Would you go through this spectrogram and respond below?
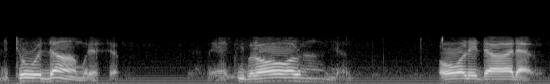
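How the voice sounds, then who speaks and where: A man with a soft South Carolina accent, reminiscing in a plainspoken way in an interview. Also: medium pitch. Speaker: local interviewee. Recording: dull 1960s film soundtrack.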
